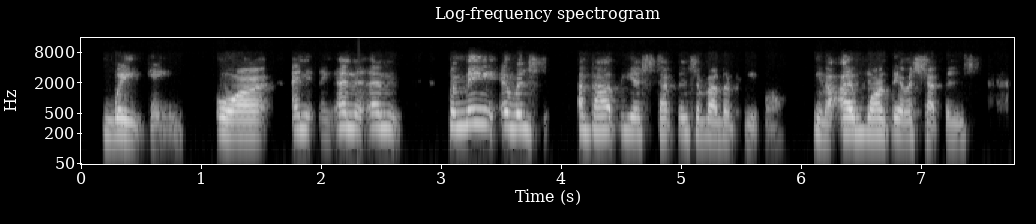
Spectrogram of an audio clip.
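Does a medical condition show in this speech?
Yes: bilateral cleft lip and palate; congenital bilateral cleft lip and palate, over 20 surgeries from two months to late twenties.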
